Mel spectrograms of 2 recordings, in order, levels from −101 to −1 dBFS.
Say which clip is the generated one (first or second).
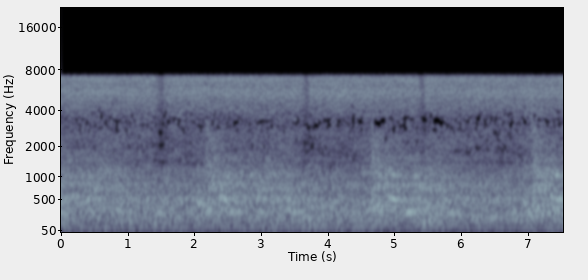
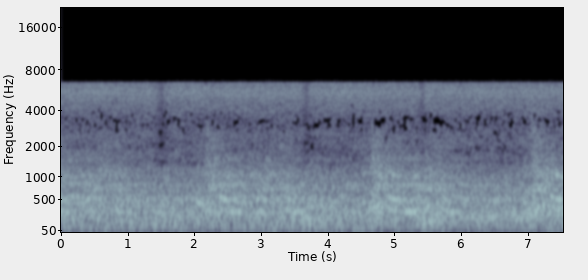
first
